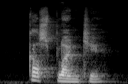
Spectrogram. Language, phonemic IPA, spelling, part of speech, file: Dutch, /ˈkɑsplɑɲcə/, kasplantje, noun, Nl-kasplantje.ogg
- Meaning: diminutive of kasplant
